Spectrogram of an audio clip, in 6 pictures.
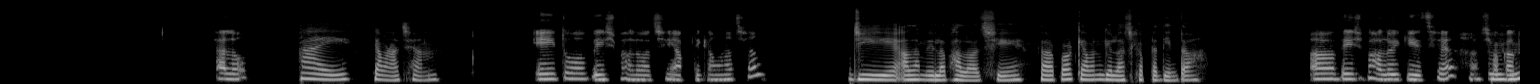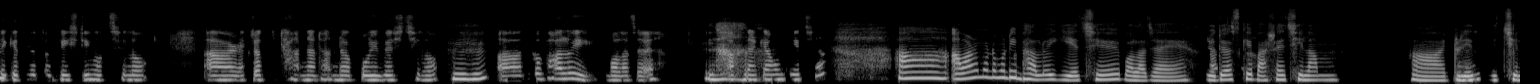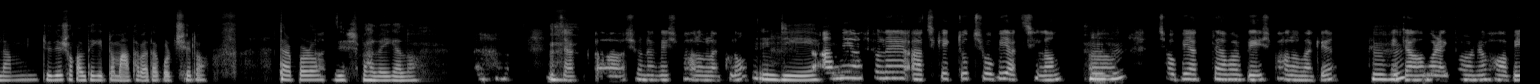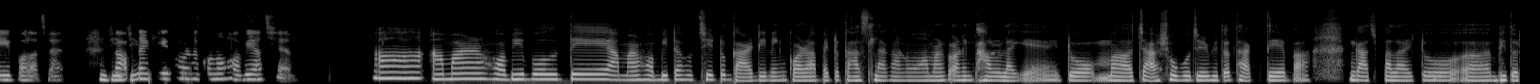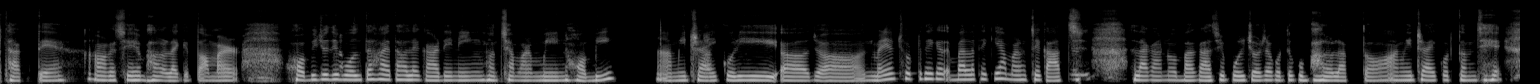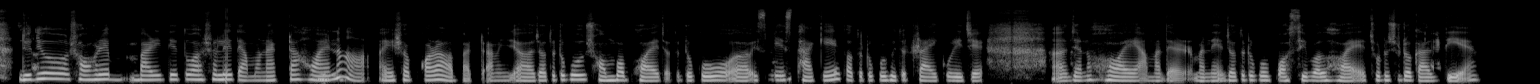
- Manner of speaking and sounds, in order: tapping; static; other background noise; distorted speech; chuckle; "একটু" said as "এটু"
- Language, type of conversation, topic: Bengali, unstructured, কোন শখটি তোমাকে সবচেয়ে বেশি আনন্দ দেয়?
